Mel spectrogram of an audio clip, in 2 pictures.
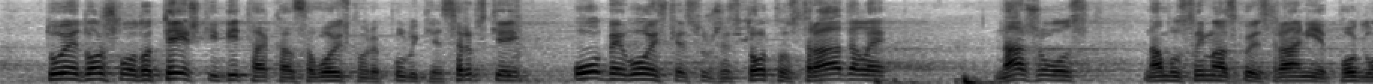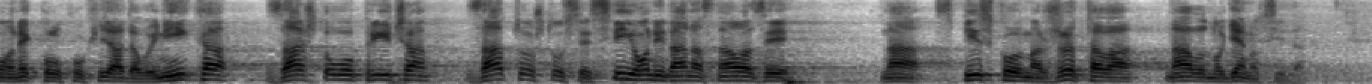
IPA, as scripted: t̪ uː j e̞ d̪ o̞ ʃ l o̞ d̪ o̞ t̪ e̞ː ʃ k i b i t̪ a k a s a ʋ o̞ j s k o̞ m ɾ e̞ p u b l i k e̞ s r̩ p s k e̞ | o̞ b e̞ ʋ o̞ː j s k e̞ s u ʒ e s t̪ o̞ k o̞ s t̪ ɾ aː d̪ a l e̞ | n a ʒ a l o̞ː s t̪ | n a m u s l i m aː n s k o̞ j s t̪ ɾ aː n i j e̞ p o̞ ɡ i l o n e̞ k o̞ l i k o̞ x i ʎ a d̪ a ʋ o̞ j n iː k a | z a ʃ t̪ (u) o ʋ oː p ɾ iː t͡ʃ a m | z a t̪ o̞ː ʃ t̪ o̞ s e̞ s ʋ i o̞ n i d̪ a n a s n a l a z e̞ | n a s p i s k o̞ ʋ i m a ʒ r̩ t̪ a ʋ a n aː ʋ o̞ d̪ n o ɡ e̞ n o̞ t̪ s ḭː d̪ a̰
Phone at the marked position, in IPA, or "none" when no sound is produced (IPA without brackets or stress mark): o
